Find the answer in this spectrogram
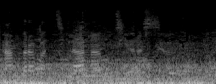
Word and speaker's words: Ambra Battilana Gutierrez: Ambra Battilana Gutierrez. Spell that, please.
